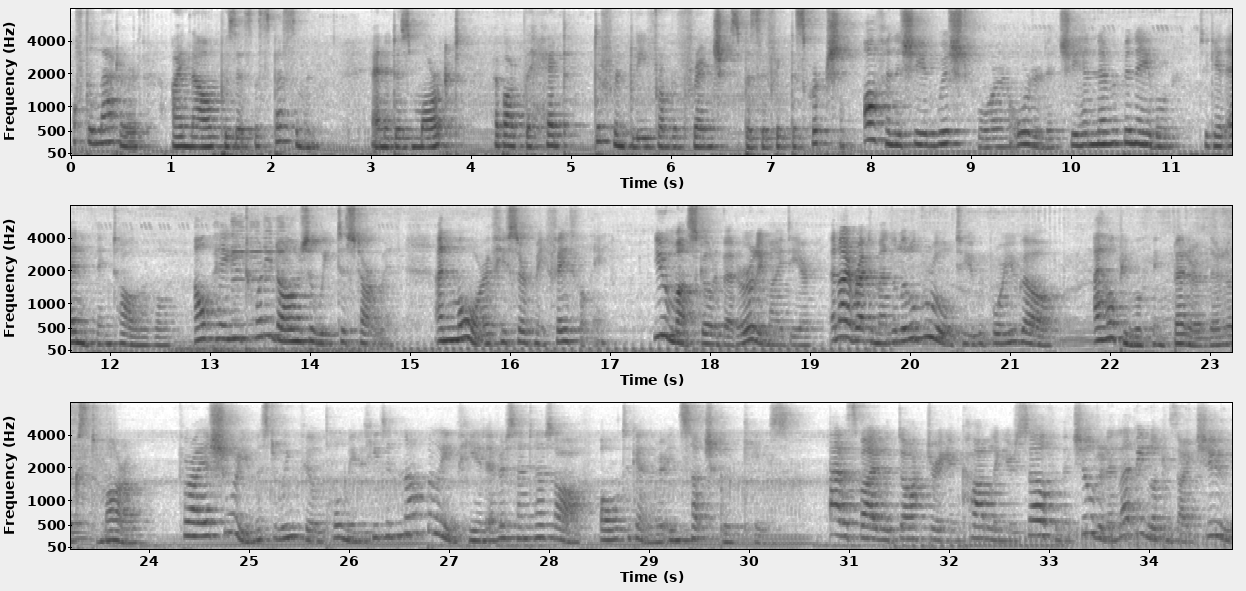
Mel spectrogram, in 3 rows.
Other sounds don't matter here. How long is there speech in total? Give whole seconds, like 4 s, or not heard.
35 s.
